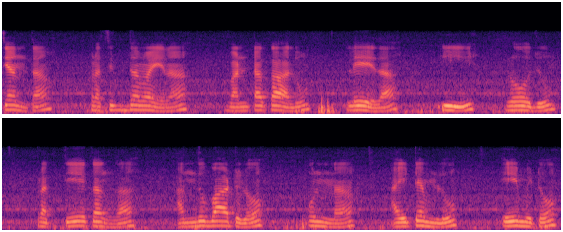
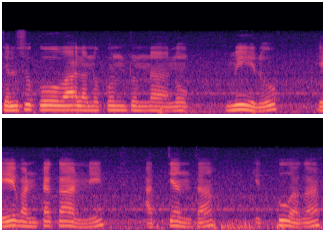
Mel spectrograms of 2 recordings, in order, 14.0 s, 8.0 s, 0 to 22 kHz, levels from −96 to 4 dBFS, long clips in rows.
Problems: constant background noise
